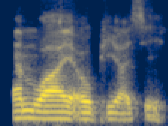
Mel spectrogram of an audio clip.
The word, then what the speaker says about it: myopic: say for me in english how do you spell it like that m-y-o-p-i-c not oh my myopic myopic how you say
